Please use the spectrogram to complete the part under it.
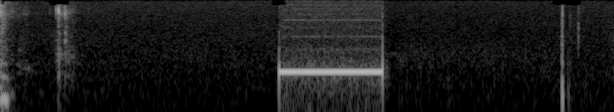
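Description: A single steady telephone line tone lasting about a second sounds loudly while a call is being transferred, with faint clicks before and after on an otherwise quiet line.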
